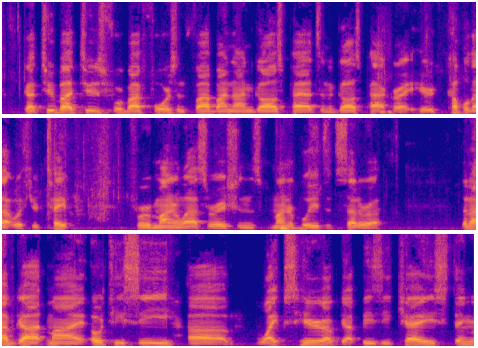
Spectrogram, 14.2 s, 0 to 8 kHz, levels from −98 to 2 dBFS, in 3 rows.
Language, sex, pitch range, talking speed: English, male, 105-120 Hz, 175 wpm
